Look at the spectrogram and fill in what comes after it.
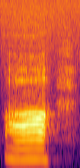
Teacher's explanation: before you can get to ah you have to close down your throat and open it up it's called a glottal stop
